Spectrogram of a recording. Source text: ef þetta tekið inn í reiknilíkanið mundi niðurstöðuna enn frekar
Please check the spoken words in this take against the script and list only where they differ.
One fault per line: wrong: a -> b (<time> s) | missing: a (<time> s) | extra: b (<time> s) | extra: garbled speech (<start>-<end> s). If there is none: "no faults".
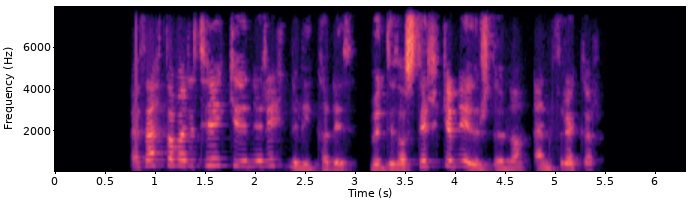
extra: væri (1.2 s)
extra: það styrkja (3.5 s)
